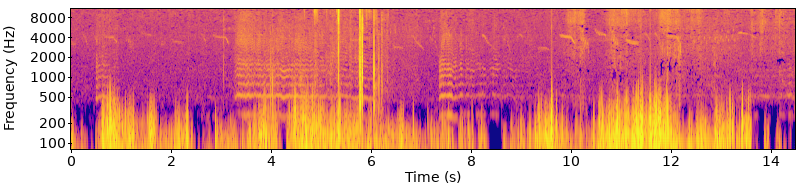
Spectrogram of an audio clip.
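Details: Bee working a chicory flower, its humming wing buzz rising for roughly three seconds, with a shorter hum returning near the end, while gusty low wind noise and a few sharp clicks run throughout.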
